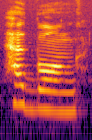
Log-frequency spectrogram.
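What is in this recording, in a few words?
"headlong", US English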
